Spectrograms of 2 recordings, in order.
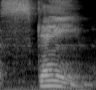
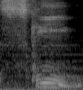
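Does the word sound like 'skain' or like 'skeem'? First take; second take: skain; skeem. First: The vowel sounds like the one in 'rain'. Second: The vowel sounds like the one in 'seem'. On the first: The speaker calls it right. "that's how you say that word" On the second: The speaker calls it wrong. "I've always pronounced it scheme, but I always felt that was wrong"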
